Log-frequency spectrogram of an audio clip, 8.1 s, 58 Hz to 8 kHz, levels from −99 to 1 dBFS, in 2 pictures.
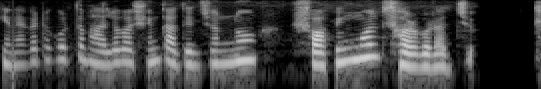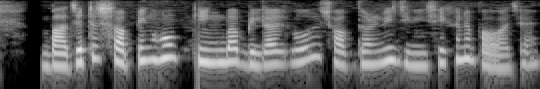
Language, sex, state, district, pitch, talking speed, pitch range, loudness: Bengali, female, West Bengal, Kolkata, 255 Hz, 150 wpm, 225-280 Hz, -22 LUFS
